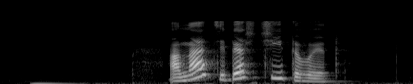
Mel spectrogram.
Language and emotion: Russian, positive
